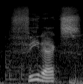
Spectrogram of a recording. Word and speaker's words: Phenax: I'm really excited because this is Phenax. I think it's Phenax is how you would pronounce it.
